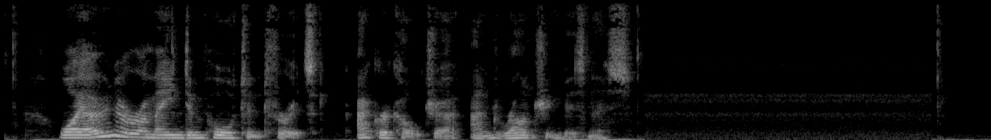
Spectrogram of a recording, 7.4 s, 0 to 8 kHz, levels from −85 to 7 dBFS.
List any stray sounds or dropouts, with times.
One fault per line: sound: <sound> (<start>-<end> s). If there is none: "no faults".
no faults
